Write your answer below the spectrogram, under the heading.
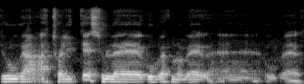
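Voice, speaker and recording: Speaking with a Spanish accent, the man has a medium pitch. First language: Spanish (speaking French). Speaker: law professor. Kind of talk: conference talk. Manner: halting, many hesitations.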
